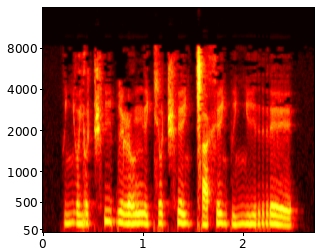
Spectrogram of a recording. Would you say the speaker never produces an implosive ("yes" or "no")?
no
